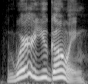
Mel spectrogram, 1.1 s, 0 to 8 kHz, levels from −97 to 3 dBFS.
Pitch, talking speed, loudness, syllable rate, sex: 180 Hz, 270 wpm, -14 LUFS, 7.5 syllables/s, male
